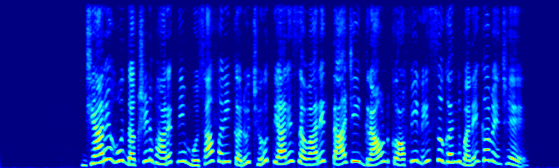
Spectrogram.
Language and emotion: Gujarati, happy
